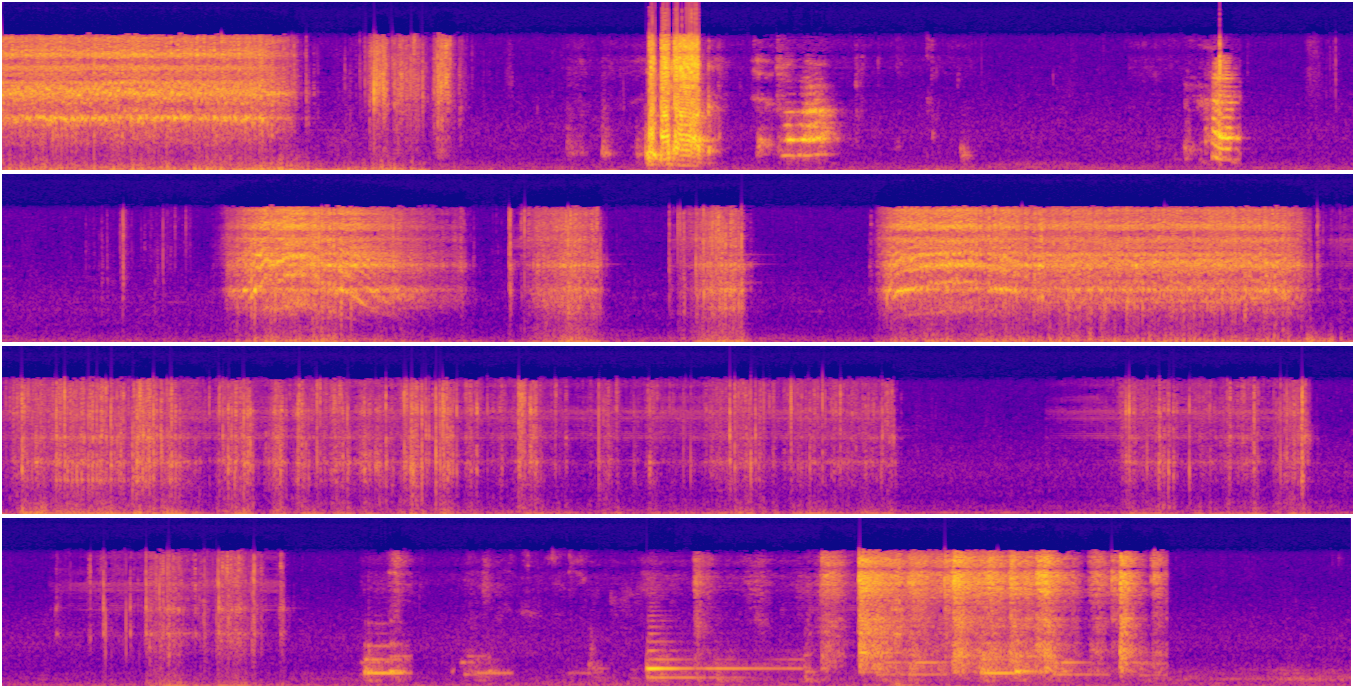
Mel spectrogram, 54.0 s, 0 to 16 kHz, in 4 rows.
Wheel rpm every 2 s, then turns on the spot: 140, 40, 0, 0, 0, 0, 0, 20, 120, 20, 10, 130, 120, 30, 20, 10, 20, 20, 0, 10, 0, 0, 0, 0, 0, 0, 0.
18-22 26-32 34-36 38-40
